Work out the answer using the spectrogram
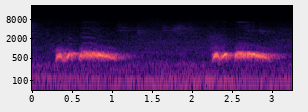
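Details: Spotted dove in the gáy gù cooing style: two phrases, each a short note followed by a longer, smooth, descending coo.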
